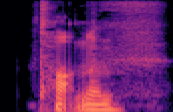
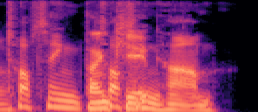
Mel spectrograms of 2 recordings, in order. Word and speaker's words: Tottenham: There's no second T in the way Chris pronounced Tottenham. Correct? – Dear me. – Tottenham. – In the cup final. Yeah. Tottingham.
